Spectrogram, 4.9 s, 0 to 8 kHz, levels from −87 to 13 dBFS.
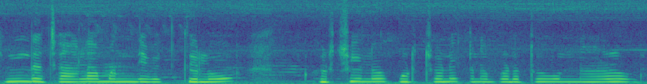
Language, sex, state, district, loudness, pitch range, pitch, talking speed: Telugu, female, Telangana, Mahabubabad, -15 LUFS, 255-270 Hz, 265 Hz, 85 wpm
